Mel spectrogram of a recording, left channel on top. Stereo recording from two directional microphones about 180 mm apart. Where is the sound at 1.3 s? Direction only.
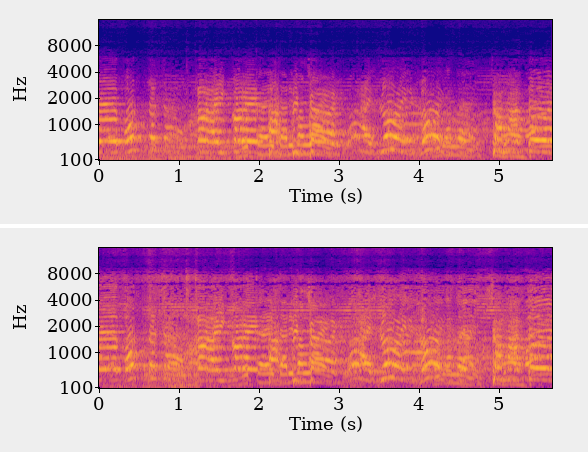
45° left (ahead or behind).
